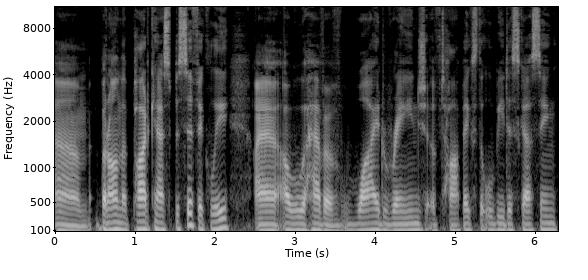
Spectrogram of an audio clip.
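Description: Recorded very cleanly against a silent background, a man with a West Coast accent speaks at a very deep, low pitch and a moderate pace, with fairly even intonation. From US West Coast, Oregon. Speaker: military veteran and podcast host. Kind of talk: solo podcast monologue. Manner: casual with filler words.

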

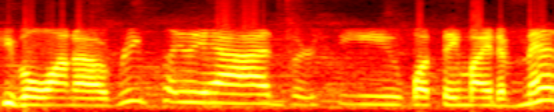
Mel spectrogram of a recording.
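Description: Noticeable background noise behind a woman's fairly high voice with ordinary pitch variation. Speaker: Google Trends expert. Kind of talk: casual chat. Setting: phone call.

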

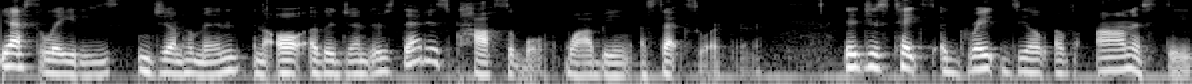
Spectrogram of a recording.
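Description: With an American accent, a woman speaks at a moderate pace in a very deep, low pitch, using lively intonation, vocal fry and a dark, mellow tone. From Maryland. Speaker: podcast host. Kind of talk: casual monologue.

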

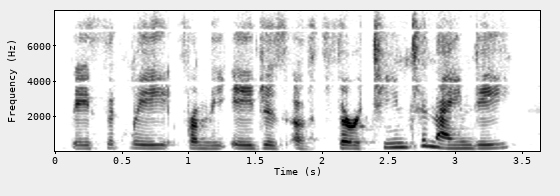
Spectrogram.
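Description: In a New York accent, a woman speaks at a medium pitch with lively intonation. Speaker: personal stylist. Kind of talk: casual interview chat.

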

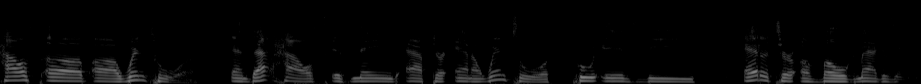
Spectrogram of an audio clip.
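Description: A man in an ordinary speaking voice talks at a fairly slow pace and fairly high pitch, with ordinary pitch variation. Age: 40s. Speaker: podcast host. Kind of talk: casual chat. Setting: studio.

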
